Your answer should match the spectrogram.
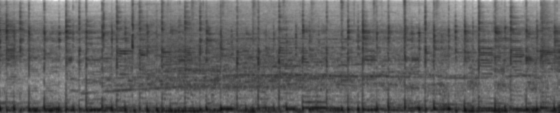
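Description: Live rock band in an instrumental passage: a drum kit hit fast and densely over an electric bass guitar line. A faint held tone climbs slowly in pitch underneath.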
